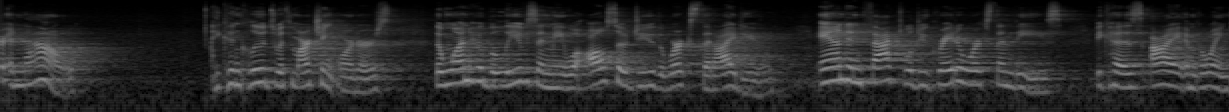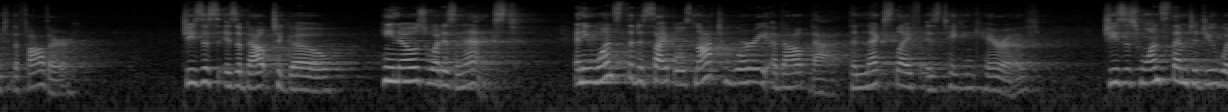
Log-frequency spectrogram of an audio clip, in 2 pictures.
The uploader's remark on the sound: Recorded live at the 10:00am service.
